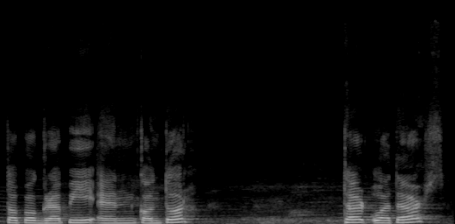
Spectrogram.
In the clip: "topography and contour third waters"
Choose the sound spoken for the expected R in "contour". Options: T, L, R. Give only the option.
R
